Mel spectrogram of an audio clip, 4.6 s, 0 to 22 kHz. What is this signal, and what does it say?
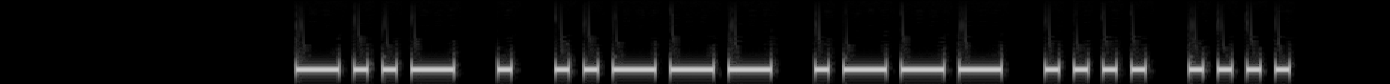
Morse code, heard as a keyed tone, about 25 wpm, 700 Hz. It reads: XE2JHH
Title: DXCC-100 Call Signs - 6 Characters - 25wpm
